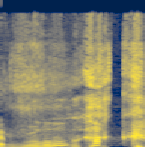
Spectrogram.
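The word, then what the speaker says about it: רוח: 창세기에서도 하나님께서 아담을 지으시고 코에 생기를 불어 놓으셨는데 이게 히브리어로 악 이게 이게 한국말려는 발음이 살았는데 루악 하면서 가렵했듯이 루악하는게 이제 하나님이 아담의 코에 생기를 불어넣으신 그것 뜻인데 숨은 우리가 숨쉬고는 못 살잖아요.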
